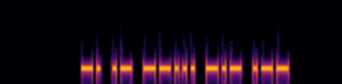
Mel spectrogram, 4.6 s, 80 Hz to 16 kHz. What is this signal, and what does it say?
Morse code, heard as a keyed tone, about 23 wpm, 700 Hz. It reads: NA7KW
